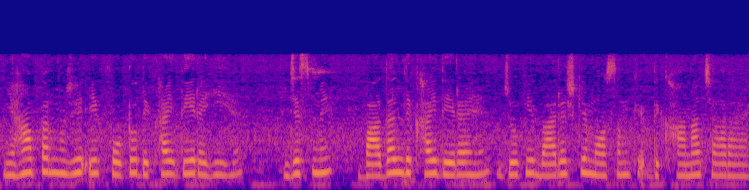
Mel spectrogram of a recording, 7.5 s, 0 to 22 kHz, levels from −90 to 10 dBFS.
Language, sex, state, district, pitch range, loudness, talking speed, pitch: Hindi, female, Bihar, Gopalganj, 230-265 Hz, -25 LUFS, 190 wpm, 240 Hz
